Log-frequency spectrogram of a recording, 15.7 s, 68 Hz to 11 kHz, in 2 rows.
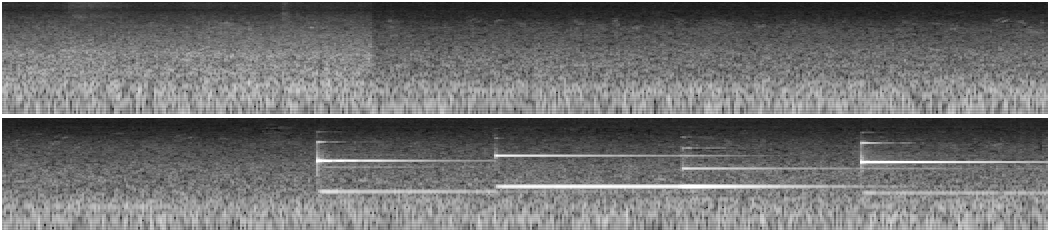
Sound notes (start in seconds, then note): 3.8 birds chirping; 10.2 pensive piano plays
